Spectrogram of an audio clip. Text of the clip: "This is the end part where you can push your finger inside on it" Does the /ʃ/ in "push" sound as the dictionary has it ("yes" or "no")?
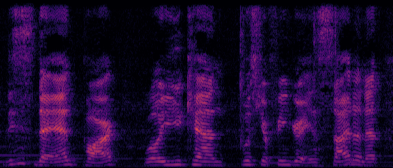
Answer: no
